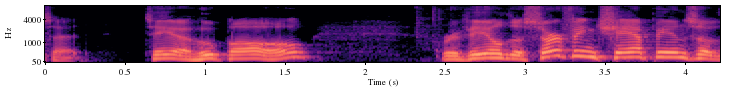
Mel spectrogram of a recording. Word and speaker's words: Teahupo'o: on the Tahitian beach of, how do you pronounce that? Teahupo'o.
